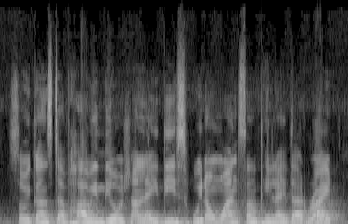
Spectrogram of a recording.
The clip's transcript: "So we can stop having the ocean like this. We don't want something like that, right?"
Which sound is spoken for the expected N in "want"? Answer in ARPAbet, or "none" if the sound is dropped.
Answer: N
